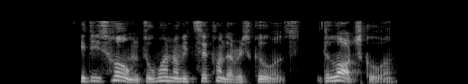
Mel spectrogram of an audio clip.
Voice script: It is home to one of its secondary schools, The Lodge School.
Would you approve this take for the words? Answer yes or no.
yes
